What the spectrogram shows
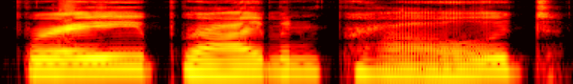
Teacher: Rising and the tip not not quite touching anything. So it's a quick pop up of air from the P followed by the R sound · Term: per blend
